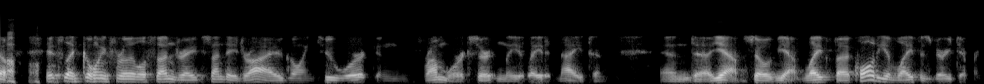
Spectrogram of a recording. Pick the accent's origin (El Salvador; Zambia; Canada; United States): Canada; Winnipeg, Manitoba; moved away as an adult; also born or lived in Toronto / Montreal; I get to come to Winnipeg with the class of the CFL and with a team that's so closely tied to my hometown here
